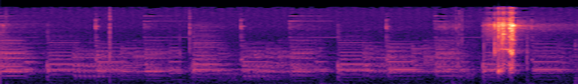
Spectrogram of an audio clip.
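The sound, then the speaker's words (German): A camera shutter click from an in-game photo taken in a video game: one brief, bright snap near the end, heard over steady background music. “Machen wir im Inventar ein Foto.”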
